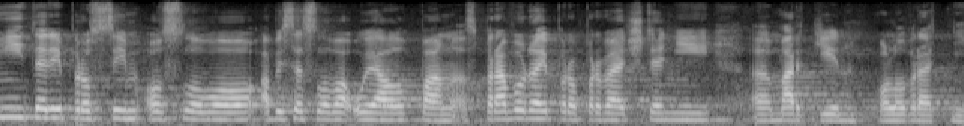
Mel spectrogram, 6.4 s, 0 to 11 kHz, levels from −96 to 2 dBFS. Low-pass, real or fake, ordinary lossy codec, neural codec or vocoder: 9.9 kHz; real; AAC, 64 kbps; none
